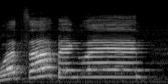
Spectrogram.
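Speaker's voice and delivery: fake, cool New York American accent. Showing how they would greet England: put-on New York accent. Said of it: "talk like this now".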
